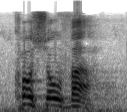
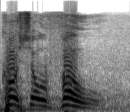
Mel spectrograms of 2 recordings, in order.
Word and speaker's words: Kosova: One of the side notes to this battle is the pronunciation of Kosova. Kosova is the Muslim pronunciation of it. On the other side, on the counter side, are those who are not Muslims, who call it Kosovo.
